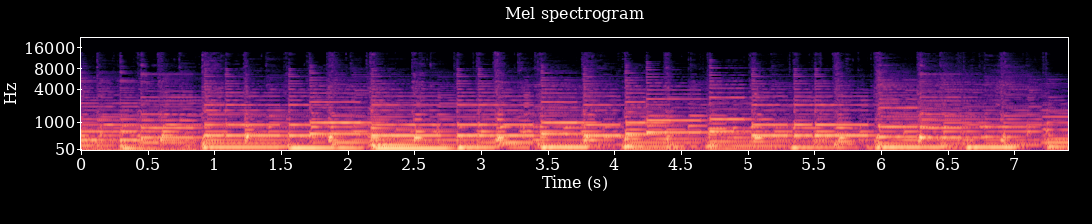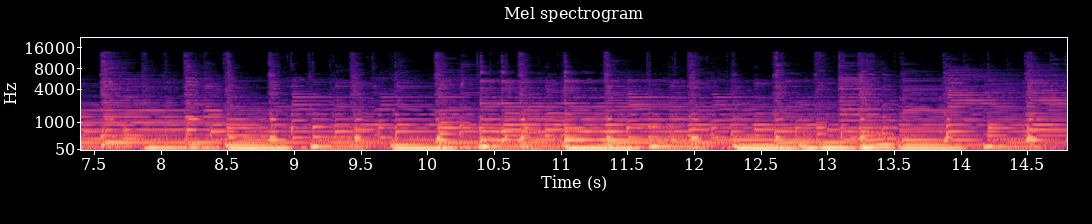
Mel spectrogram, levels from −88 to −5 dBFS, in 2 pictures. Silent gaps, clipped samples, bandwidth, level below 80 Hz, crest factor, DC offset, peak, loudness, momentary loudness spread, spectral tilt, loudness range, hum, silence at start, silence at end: none; under 0.1%; 9 kHz; -24 dBFS; 14 dB; under 0.1%; -4 dBFS; -20 LUFS; 6 LU; -8.5 dB/octave; 3 LU; none; 0 s; 0 s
